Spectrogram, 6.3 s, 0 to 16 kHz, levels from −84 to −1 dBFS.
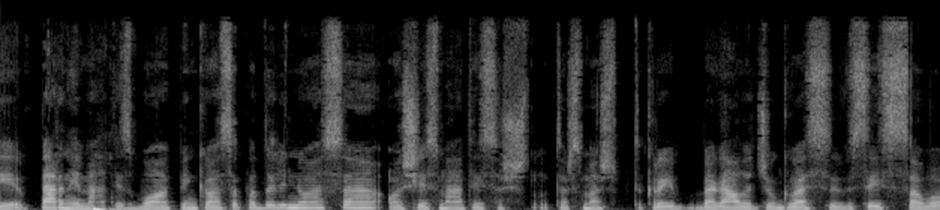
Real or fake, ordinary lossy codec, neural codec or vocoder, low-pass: real; AAC, 48 kbps; none; 14.4 kHz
